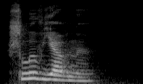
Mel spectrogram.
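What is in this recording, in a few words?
"шлывъявны", Komi, female; kpv audio dict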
